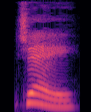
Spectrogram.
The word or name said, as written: j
